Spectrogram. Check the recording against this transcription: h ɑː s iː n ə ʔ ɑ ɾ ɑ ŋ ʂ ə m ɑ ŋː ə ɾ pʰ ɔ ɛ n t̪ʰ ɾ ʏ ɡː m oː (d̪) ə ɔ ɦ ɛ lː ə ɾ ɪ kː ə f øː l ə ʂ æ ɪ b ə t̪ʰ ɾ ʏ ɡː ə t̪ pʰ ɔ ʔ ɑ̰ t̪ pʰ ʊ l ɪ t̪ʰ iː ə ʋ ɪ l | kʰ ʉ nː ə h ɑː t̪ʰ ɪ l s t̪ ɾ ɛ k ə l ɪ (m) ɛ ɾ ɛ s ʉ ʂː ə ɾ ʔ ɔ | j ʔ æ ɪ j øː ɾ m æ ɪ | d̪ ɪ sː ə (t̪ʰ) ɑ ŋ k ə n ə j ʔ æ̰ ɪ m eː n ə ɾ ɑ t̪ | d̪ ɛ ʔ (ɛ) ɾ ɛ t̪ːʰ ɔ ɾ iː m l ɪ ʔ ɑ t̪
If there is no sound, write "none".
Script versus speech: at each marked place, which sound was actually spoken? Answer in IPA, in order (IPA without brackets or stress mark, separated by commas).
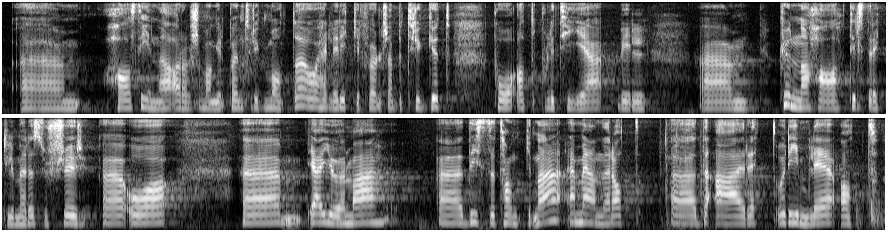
t̪, m, t̪ʰ, æ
